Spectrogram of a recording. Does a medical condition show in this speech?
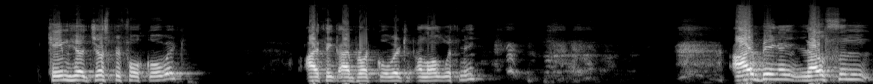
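Yes: cleft palate; major speech impediments since childhood, still present, speaks two or three languages.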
